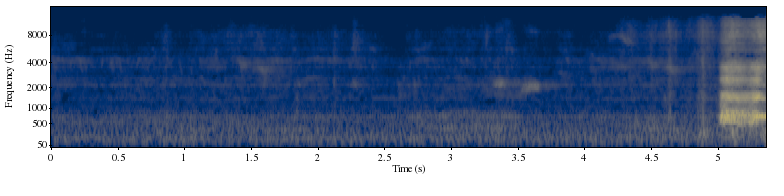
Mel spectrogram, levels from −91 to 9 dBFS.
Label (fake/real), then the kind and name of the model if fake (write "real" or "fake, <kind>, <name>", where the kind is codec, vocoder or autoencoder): fake, vocoder, Vocos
